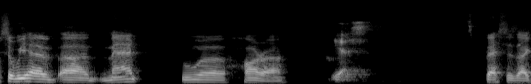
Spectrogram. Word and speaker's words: Uohara: So the true Japanese way of saying it is Uohara, but a lot of people kind of blend it with an Irish pronunciation. Yeah. So it's like O'Hara, but any way that you want. Uohara seems to be the easiest.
